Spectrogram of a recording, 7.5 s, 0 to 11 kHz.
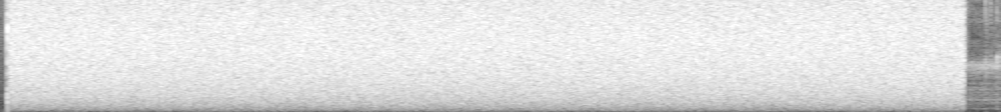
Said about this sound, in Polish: A teraz ten sam szum, ale już z wyjścia 9600, z wyjścia takiego, jakie, jakie mi jest potrzebne do odbierania transmisji cyfrowych.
